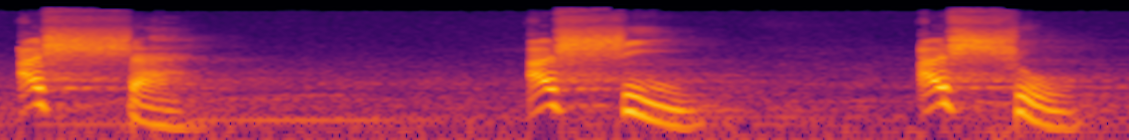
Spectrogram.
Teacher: sifat atafasyi yaitu menyebarnya angin di dalam mulut kita · Dan sifat yang dimiliki oleh huruf sya yang paling nampak adalah apa yang disebut dengan sifat at-tafashi, yaitu menyebarnya angin di dalam mulut kita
